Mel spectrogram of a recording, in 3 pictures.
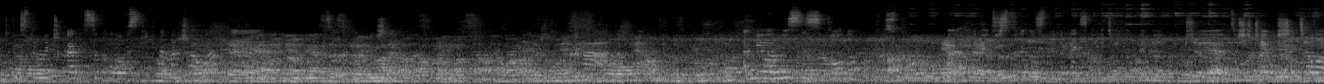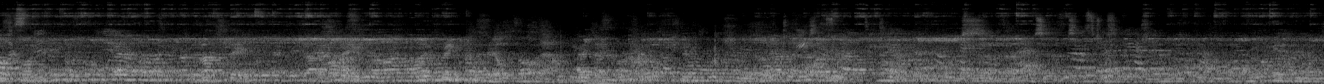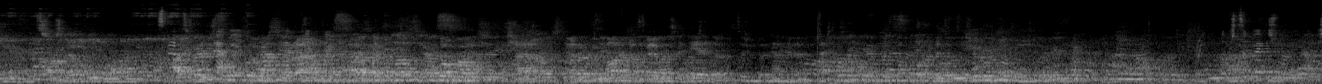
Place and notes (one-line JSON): {"title": "Poznan, Wilda district, Spot galery - after meeting", "date": "2015-09-11 19:37:00", "description": "people talking after a meeting in a specious room in Spot. in one of the groups Chris Watson is explaining how a high frequency detector works. (sony d50)", "latitude": "52.39", "longitude": "16.92", "altitude": "60", "timezone": "Europe/Warsaw"}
